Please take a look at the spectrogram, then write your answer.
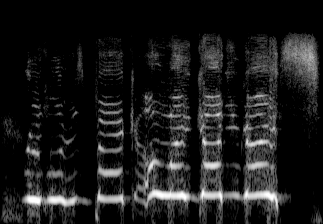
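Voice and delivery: high, loud, slow squeal of joy; excited squeal. Real, not acted. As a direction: squeal like a thrilled fan. Excited squeal about Riddler.

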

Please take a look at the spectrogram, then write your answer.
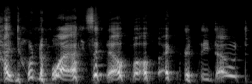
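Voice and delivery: giggling through the words; cracking up at himself; high laughing aside. Real, not acted. Laughing at own impression.

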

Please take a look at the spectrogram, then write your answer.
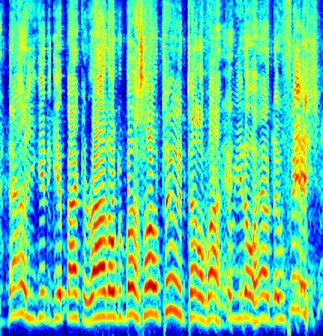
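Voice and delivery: buddy mocking the sleeper, gleeful; teasing jab. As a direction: rub it in with glee. Friend teasing the drunk.

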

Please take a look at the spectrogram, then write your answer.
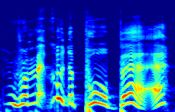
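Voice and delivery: high, loud, food-muffled plea; husband barely able to speak for food; mouth very full. A narrator's reading. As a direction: urge it through a stuffed mouth. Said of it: "mouth so full that he could hardly speak".

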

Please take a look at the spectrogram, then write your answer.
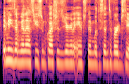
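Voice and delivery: rapid, urgent explanation; fast talking. Real, not acted. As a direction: rush through it with urgency. Explaining the speed round.

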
